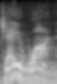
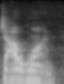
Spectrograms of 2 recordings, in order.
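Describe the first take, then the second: First: The first syllable is said as jay. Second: The first syllable is said as ja. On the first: "제이원 이렇게 에이 발음은 어렵습니다" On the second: "어떤 경우에는 재원을 무슨 어떻게 발음하냐면 뭐 자원"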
